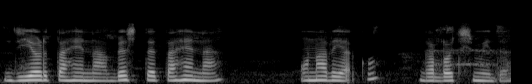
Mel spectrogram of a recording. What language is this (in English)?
Santali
